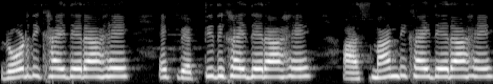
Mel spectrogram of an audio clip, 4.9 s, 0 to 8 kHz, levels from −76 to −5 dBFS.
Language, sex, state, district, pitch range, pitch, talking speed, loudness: Hindi, female, Chhattisgarh, Rajnandgaon, 270-285 Hz, 280 Hz, 195 wpm, -12 LUFS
